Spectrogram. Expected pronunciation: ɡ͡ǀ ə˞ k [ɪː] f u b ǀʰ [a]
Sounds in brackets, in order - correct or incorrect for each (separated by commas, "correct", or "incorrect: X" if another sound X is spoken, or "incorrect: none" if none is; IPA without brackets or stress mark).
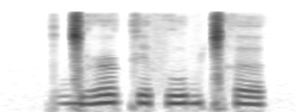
incorrect: ɪ, incorrect: ə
